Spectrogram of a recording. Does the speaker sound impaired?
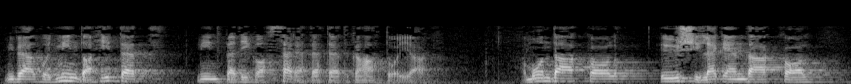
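No.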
